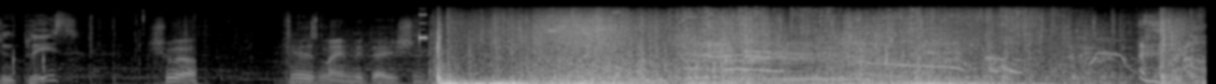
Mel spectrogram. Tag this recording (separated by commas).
Speech, Explosion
